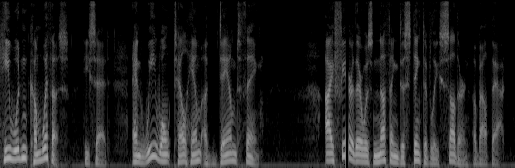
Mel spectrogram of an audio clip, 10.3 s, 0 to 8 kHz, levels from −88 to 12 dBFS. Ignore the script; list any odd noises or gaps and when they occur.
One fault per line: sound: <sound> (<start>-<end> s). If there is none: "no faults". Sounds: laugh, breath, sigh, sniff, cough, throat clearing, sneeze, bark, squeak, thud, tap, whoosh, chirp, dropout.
sound: dropout (6.9-7.0 s)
